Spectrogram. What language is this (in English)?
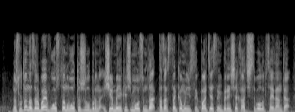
Kazakh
